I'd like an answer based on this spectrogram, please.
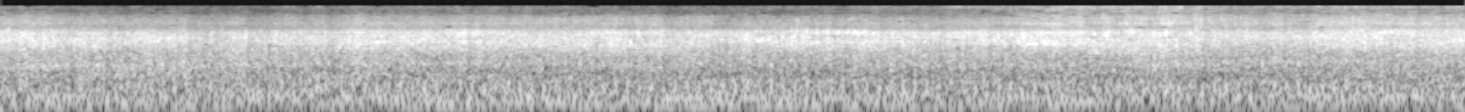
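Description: Steady traffic of motorcycles and cars passing close by, with a continuous engine hum and wind buffeting the microphone.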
